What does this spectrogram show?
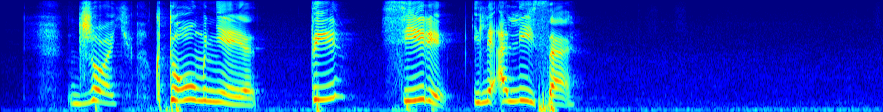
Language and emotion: Russian, angry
